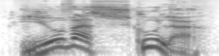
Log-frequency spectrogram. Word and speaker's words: Jyväskylä: How to pronounce Jyväskylä, apparently, according to the breaking it down phonetically.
